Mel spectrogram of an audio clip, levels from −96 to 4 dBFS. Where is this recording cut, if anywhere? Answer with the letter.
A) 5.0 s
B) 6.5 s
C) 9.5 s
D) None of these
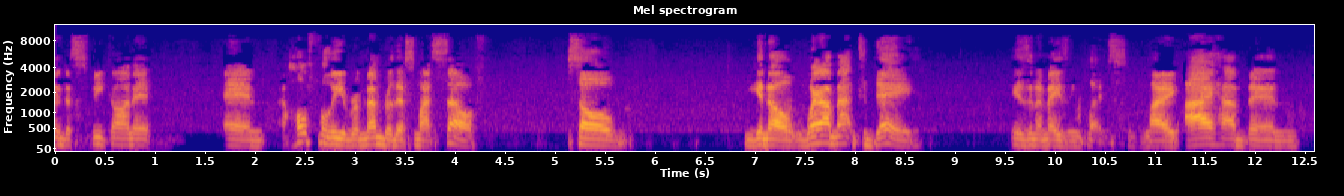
D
